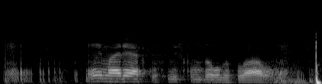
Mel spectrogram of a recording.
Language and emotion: Russian, neutral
